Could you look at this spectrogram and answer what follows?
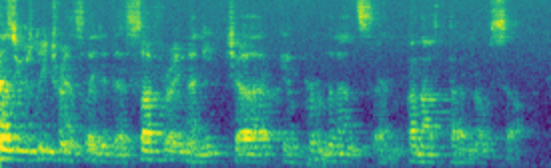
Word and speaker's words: anicca: to actually learn the PO uh so uh anicha most of you know that can you say it an du right k k this is the poly pronunciation so duka is usually translated as suffering anicha impermanence and anata no self these are the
